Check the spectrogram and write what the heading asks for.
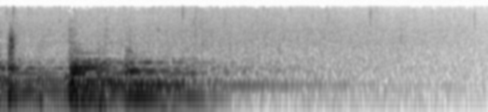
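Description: Soft piano background music, with a few last notes struck about a second in and fading out over the next few seconds, over a steady rain-like hiss that also fades away.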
